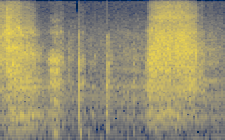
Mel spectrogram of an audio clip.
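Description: Two short, breathy, snort-like bursts of air close to a microphone: one at the start and a louder one about one and a half seconds in.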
